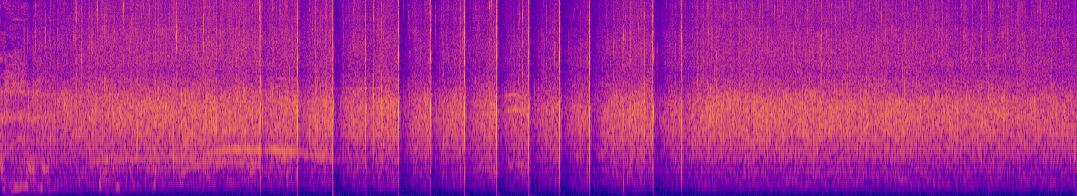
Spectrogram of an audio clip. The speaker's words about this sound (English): And so what we want to do is take a moment to ask our high school graduates and our college graduates to please stand. We would love to honor you and applaud you for your efforts and your successes.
